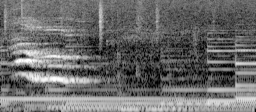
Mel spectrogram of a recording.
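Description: A cat meows in a drawn-out, wavering cry, sliding downward in pitch over about two seconds, heard alone and fairly close with a steady tonal hum underneath.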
